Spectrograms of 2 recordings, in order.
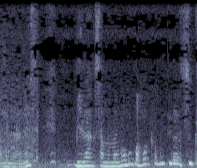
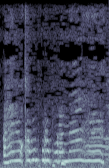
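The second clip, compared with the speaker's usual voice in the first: high fake-whiny voice, pitched way up; mock crying coax; 9 semitones higher, 3 dB quieter than usual. Father coaxing his baby daughter, high mock-whiny voice.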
